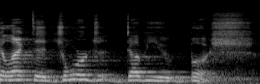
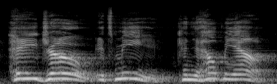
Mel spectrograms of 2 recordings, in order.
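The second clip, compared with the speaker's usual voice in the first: higher, louder hail to a friend; calling out; 5 semitones higher, 6 dB louder than usual. Acted. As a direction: call up to a pal for help. Trapped man calls to friend.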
